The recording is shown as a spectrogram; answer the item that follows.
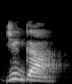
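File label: "jiga", Nigerian Pidgin, female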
